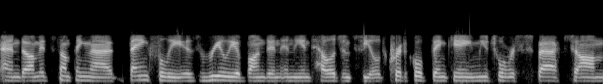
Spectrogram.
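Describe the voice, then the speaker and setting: With a Long Island accent, a woman talks at a fairly quick pace and a fairly low pitch. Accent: Long Island, New York. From Stony Brook, New York. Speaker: Marine Corps veteran, former intelligence linguist. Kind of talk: oral history interview answer.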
